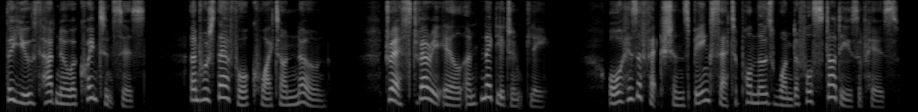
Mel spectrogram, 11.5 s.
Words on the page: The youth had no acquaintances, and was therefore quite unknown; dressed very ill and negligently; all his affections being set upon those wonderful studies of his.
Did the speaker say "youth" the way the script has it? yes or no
yes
